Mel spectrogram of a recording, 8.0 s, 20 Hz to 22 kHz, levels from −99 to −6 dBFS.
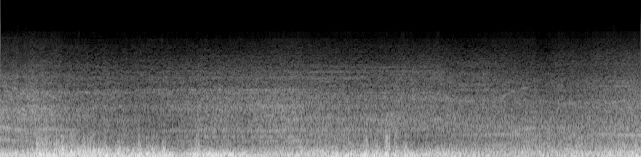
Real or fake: real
